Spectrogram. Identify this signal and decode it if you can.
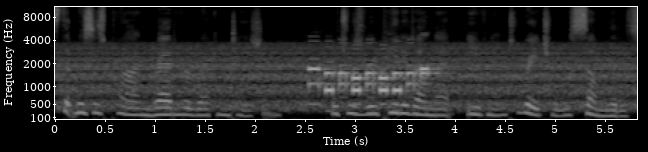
Multi-frequency trunk signalling (R1, as on North American trunks), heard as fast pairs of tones, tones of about 70 ms, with room echo and speech in English. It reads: KP 8959589 ST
